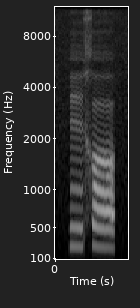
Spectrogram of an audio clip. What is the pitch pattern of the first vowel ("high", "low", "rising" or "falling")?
low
